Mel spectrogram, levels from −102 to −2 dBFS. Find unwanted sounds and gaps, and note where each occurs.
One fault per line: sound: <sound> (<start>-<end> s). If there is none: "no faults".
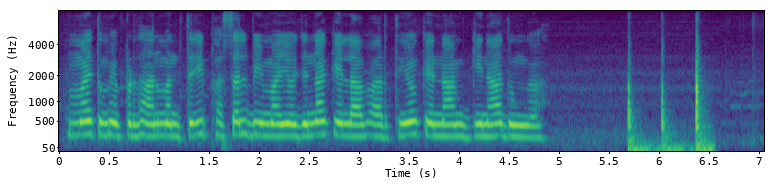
sound: thud (5.7-6.6 s)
